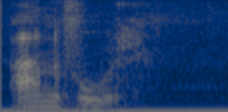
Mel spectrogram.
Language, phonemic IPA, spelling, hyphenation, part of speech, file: Dutch, /ˈaːn.vur/, aanvoer, aan‧voer, noun / verb, Nl-aanvoer.ogg
- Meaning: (noun) supply; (verb) 1. first-person singular dependent-clause present indicative of aanvoeren 2. singular dependent-clause past indicative of aanvaren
